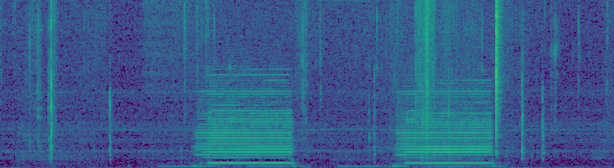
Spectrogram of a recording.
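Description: Two identical electronic tones, each held about a second, one second apart, with a faint low pulsing tone beneath them.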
